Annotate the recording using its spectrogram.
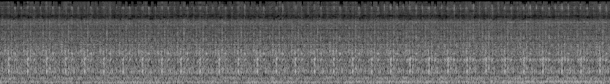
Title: engine knock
